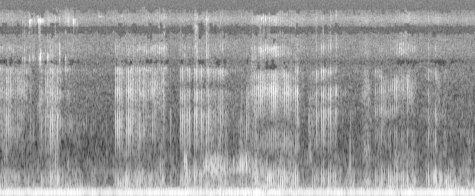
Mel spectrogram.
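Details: Domestic cat purring while snuggled up with a Belgian Malinois dog indoors; a steady low rumble runs throughout, swelling and fading in roughly one-second breathing cycles, with soft rustling on top.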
